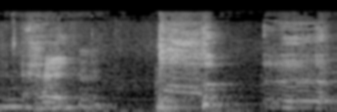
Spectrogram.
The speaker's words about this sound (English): Protest quickly smothered by a bout of hacking and coughing.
